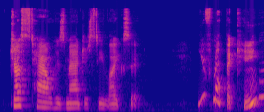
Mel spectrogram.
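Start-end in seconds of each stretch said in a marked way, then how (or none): 3.0-3.9 very high, little squeaky voice. A meerkat questions a creature tasting soup, squeaking. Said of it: "Squeaked Meerkat".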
